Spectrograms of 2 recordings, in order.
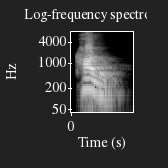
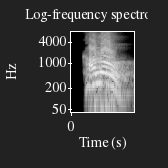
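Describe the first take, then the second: First: Kind invitation. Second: खा लो snapped louder, irritated; annoyed offer. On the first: Host kindly invites a guest to eat, low. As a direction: offer खा लो gently to a guest. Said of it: "अब हम किसी को खाना बोले". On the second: Host angrily tells a guest to eat, louder. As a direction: push खा लो at the guest grudgingly. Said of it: "इसको गुस्सा आ रहा है". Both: Shown as a demonstration.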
